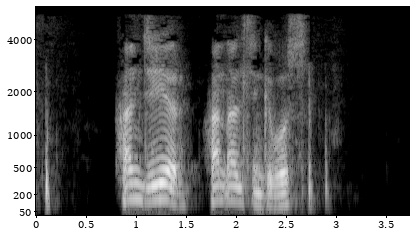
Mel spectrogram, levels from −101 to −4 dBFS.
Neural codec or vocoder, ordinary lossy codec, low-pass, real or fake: none; MP3, 32 kbps; 5.4 kHz; real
